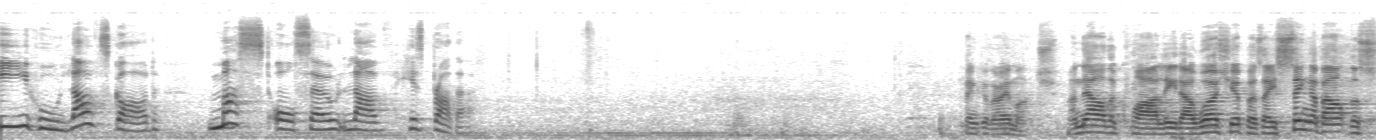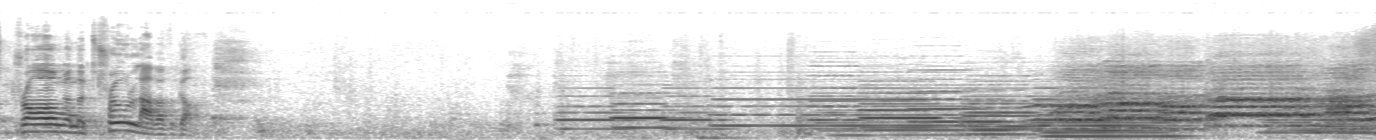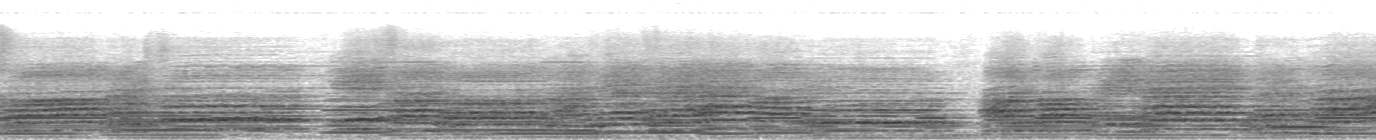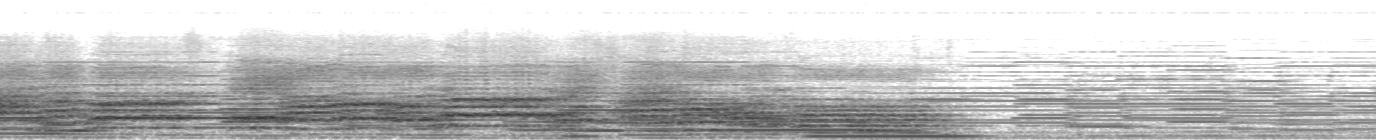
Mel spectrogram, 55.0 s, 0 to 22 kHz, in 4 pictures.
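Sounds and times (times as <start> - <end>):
organ: 19.2 - 55.0
choir singing a hymn: 21.7 - 52.6.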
